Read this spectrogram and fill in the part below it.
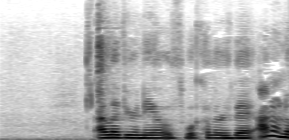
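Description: A young woman speaks close to a phone microphone.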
